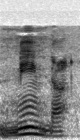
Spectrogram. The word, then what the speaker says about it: Nina: had christened me Nina, pronounced it Nina, which was the Spanish word for little one. Chico had called me that all the time, and I really loved the way it sounded, Nina.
